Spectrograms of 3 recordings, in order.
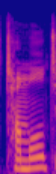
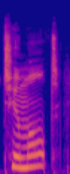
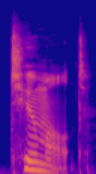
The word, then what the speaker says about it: tumult: word for noisy I'm not sure why I mispronounced it as tumult instead of tumult except that I'm not sure I've ever heard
